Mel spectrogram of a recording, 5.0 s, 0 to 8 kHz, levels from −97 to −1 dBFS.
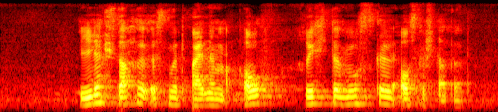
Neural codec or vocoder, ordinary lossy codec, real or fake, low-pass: codec, 44.1 kHz, 3.4 kbps, Pupu-Codec; none; fake; 7.2 kHz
